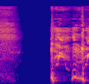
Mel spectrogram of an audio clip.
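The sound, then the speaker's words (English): Two harsh coughs in quick succession after a brief silence, loud and abrupt, with a fading breathy sound before the pause. “Get that cough out of the way, you know.”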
